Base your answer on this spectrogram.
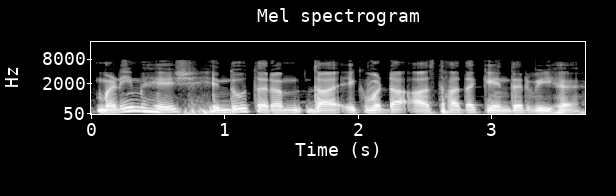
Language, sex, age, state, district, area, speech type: Punjabi, male, 18-30, Punjab, Amritsar, urban, spontaneous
